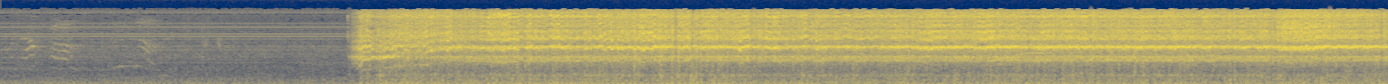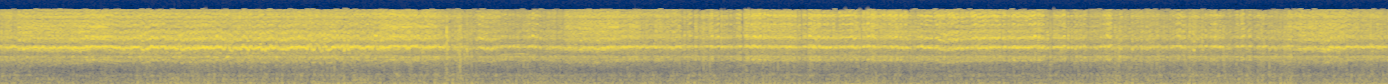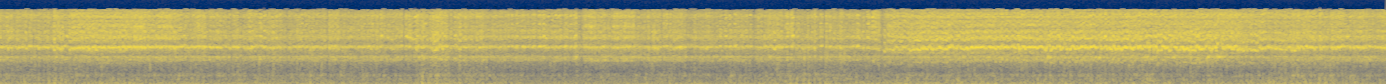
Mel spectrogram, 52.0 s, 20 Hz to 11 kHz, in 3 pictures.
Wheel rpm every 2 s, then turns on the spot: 0, 0, 150, 220, 230, 230, 230, 230, 220, 210, 200, 220, 220, 230, 230, 230, 230, 220, 230, 230, 230, 230, 230, 200, 190, 220.
none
